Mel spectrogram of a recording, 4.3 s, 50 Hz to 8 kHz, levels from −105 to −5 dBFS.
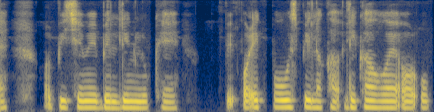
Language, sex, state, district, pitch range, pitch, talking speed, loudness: Hindi, female, Arunachal Pradesh, Papum Pare, 170-185 Hz, 175 Hz, 220 wpm, -17 LUFS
